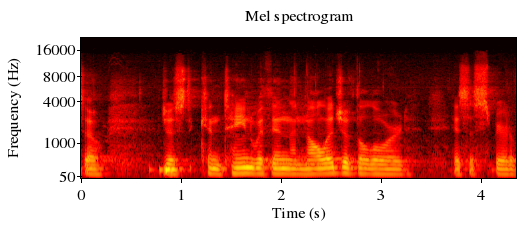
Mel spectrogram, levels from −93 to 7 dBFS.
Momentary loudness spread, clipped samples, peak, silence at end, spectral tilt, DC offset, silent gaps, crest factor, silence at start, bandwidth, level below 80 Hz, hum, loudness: 13 LU; under 0.1%; -16 dBFS; 0 s; -5 dB/octave; under 0.1%; none; 16 dB; 0 s; 15.5 kHz; -72 dBFS; none; -32 LUFS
